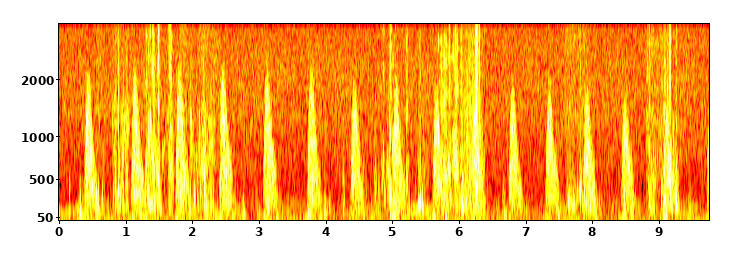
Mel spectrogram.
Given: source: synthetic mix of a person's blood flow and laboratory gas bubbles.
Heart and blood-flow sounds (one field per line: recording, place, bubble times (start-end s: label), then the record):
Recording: Doppler ultrasound of blood flow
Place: subclavian vein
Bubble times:
0.52-0.69 s: bubbles
0.79-1.06 s: bubbles
1.26-2.36 s: bubbles
4.82-5.27 s: bubbles
5.36-5.50 s: bubbles
5.67-6.43 s: bubbles
7.44-7.50 s: bubbles
7.60-8.04 s: bubbles
8.80-9.34 s: bubbles
From the record:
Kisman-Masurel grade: 232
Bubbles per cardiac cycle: several, 3 to 8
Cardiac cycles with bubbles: 50 to 99%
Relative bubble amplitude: moderate (0.250 to 0.450)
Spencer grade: 3 (all of the cardiac periods contain showers or single bubble signals, but not dominating or overriding the cardiac motion signals)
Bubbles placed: anywhere in the cardiac cycle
